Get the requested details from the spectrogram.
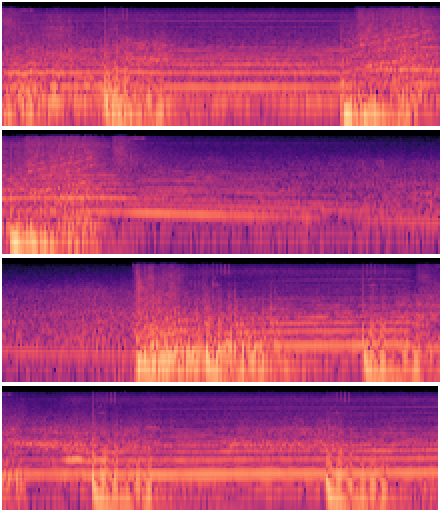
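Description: A car suspension thuds heavily as the car lands and bumps over the track.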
